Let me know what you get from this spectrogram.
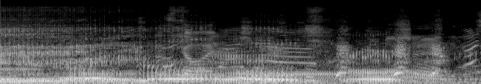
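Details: Steller sea lion in a city seaport, 10 April 2022: a continuous low, throaty roar with a rich buzzing tone, swelling and breaking into short growling pulses near the end.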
